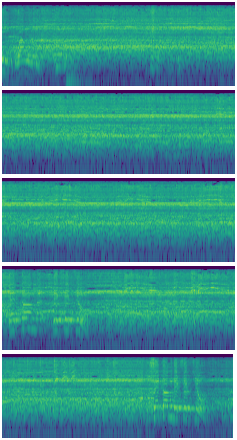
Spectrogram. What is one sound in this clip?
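A large crowd cheers and shouts steadily.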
